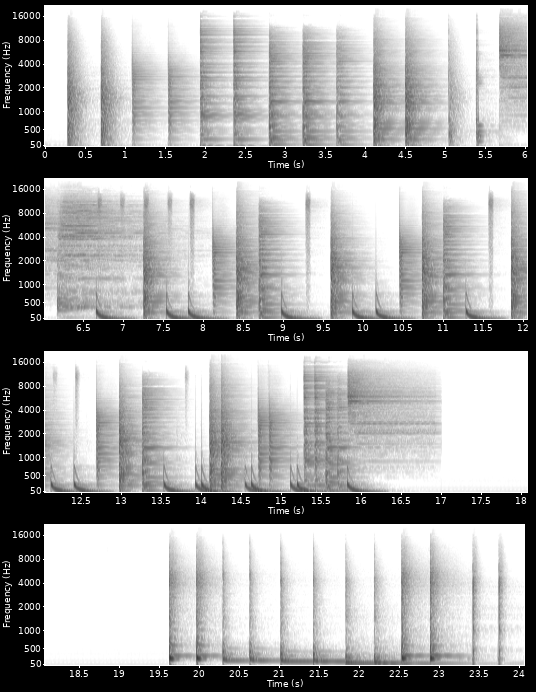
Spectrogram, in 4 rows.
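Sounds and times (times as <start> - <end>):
cymbal crash ringing: 5.7 - 7.8
electronic drum kit pattern: 6.2 - 16.9.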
